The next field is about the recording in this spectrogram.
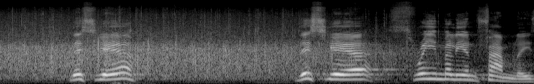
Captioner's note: applause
